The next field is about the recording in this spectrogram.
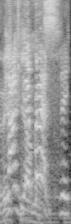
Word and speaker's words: Reykjanes: Det är svårt med isländskt uttal, så du får rätt för det. Reykjanes.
